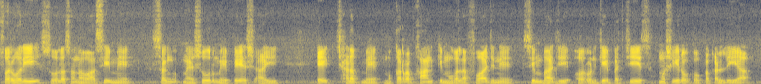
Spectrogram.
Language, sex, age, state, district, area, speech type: Urdu, male, 18-30, Delhi, South Delhi, urban, read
